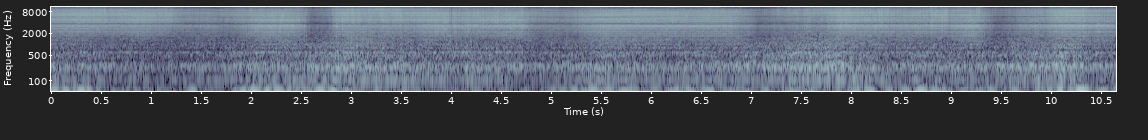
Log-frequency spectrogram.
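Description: AC TIG welding arc from a Lincoln Square Wave TIG 200 on aluminum, a steady electric buzz with a hiss over it, as a bead is run on a crack in a boat hull. The buzz dips briefly a few times.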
